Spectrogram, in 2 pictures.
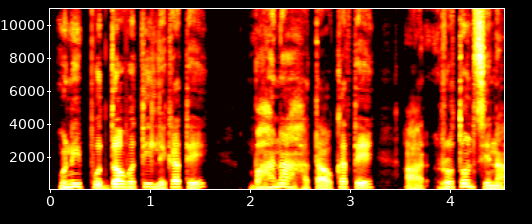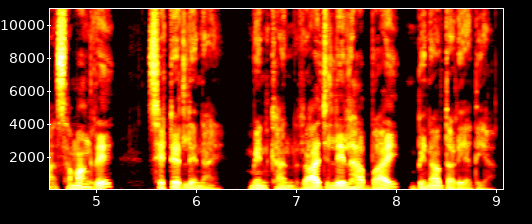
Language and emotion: Santali, neutral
